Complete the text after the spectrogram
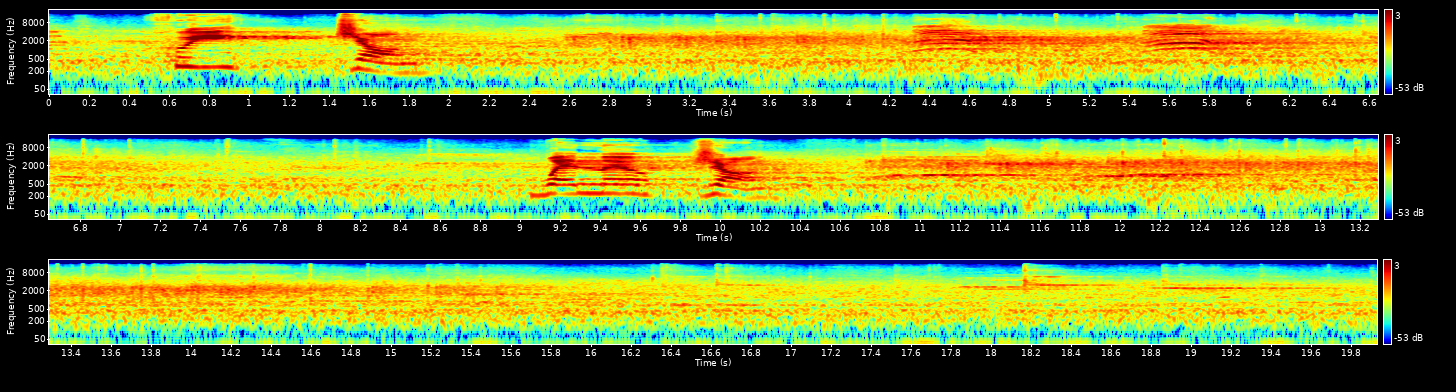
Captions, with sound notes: Hui Zhong. (audience applauding) Wenlue Zhong. (audience applauding) (audience cheering)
